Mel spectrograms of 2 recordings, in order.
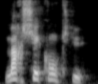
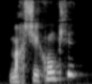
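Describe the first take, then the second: First: "Marché conclu" as a statement, stressed on "Marché", falling; "Marché" punched, then a falling close; answering tune. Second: "Marché conclu?" as a question, rising on "conclu"; "conclu" raised high, a real question; asking tune. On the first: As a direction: accept the deal, let "conclu" fall. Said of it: "répondit le directeur". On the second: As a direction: offer the deal, lift "conclu" at the end. Proposing a deal, asking. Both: A narrator's reading.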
